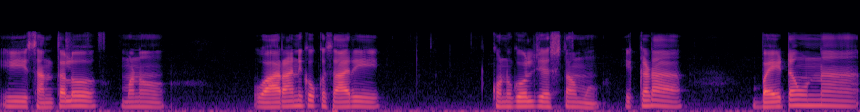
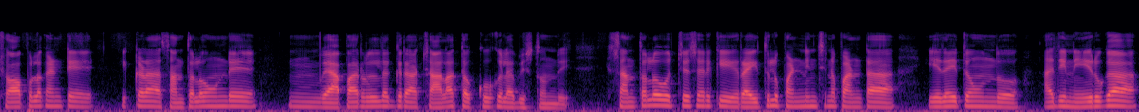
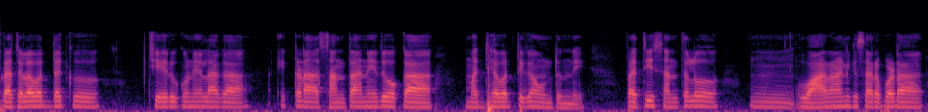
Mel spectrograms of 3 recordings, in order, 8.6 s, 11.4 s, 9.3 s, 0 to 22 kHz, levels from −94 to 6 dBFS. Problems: none marked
